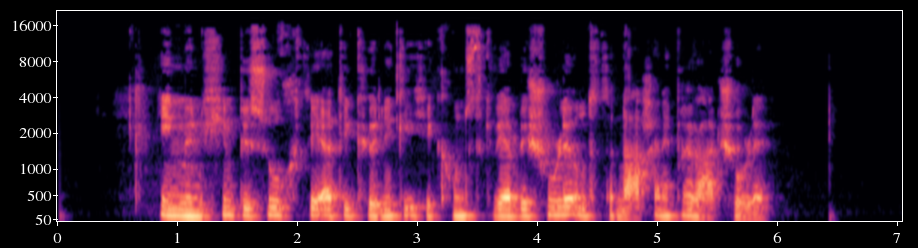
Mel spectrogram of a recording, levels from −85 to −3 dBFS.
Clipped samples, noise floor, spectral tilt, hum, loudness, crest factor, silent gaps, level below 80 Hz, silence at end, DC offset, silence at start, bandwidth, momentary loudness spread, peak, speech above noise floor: under 0.1%; -78 dBFS; -5.5 dB/octave; none; -20 LUFS; 18 dB; none; -58 dBFS; 1.1 s; under 0.1%; 0.65 s; 16.5 kHz; 10 LU; -2 dBFS; 60 dB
